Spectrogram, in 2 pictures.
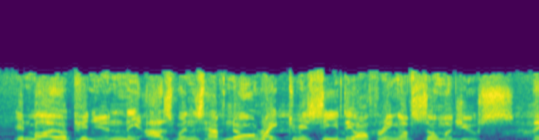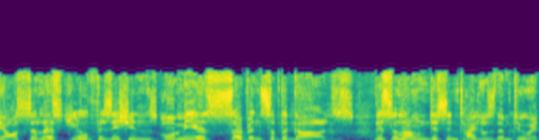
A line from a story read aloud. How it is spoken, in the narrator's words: the chief god, Indra, indignantly said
